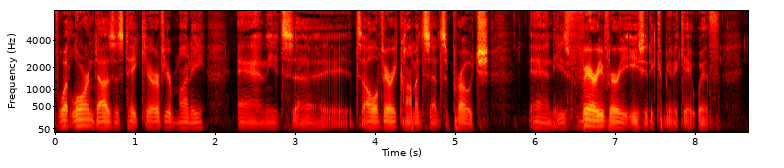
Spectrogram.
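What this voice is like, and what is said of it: Hoarse, nearly lost voice. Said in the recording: “as you can tell, I've lost my voice.”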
